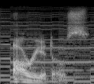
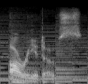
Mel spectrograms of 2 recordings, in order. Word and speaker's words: Ariados: It's Ariados. That is how it is pronounced. Ariados.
